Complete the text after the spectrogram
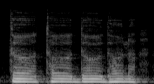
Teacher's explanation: आपकी जो जीव है ना ऊपर वाले दांतो को स्पर्श कर रही होगी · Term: दंत व्यंजन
